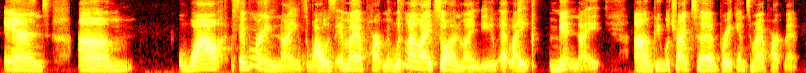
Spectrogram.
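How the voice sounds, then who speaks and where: A woman's voice: sits low, animated, moderate pace, pushed and bright. An American woman in her thirties, a guest telling her story in casual conversation, with many fillers and easy laughs. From United States.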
